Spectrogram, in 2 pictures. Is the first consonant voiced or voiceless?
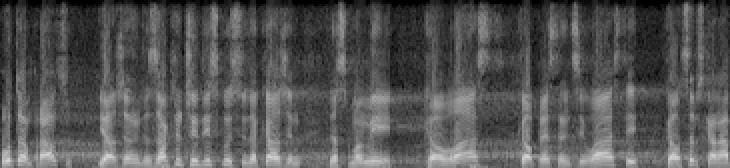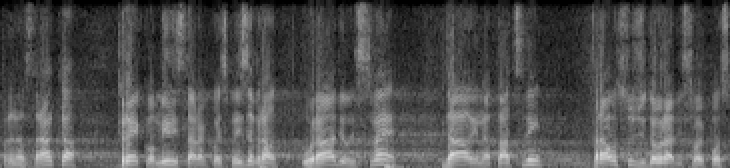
voiceless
